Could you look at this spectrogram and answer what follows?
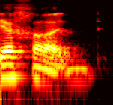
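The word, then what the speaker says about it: אחד: that's just clearly enunciated don't press it too hard so it doesn't sound like a tee but just say a HUD and that's kind of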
